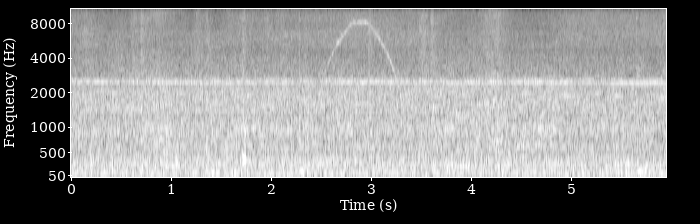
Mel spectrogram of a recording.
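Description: Roll-to-roll screen printing machine running through its print cycle: a steady mechanical hum with a constant high tone, and a high whine that rises and falls about every three and a half seconds as the squeegee carriage and web feed stroke.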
